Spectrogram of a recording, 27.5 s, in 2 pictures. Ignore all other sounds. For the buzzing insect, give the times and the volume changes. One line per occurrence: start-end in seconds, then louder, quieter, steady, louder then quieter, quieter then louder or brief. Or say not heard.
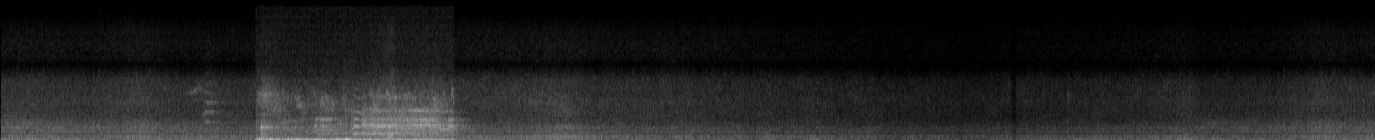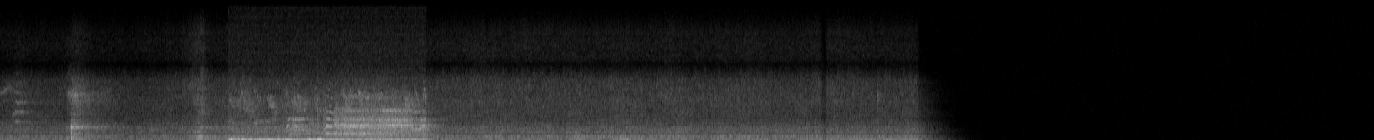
0.0-22.9 quieter then louder.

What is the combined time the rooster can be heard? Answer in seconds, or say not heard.
4 s.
